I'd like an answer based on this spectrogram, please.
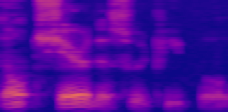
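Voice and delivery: whispered speech. Retelling how a classmate leaned in with a secret: imitating a whisper. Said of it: "whispering to me".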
